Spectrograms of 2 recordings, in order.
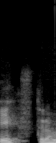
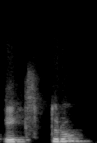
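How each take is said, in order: First: Said in the usual way. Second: Extra said as extro, ending in o; deliberate misspelling. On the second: Shown as a demonstration. Teacher showing students a typo, extra said as extro. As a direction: swap the final a of extra for an o. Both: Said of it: "me equivoqué y pongo extra".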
